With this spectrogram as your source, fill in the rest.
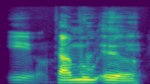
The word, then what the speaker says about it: KhamouEl: KhamouEl, man.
